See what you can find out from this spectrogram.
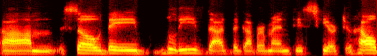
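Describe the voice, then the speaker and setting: This woman speaks with a Romanian accent. Her pitch is very deep and low. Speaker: business owner. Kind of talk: interview. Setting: call. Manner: halting, many fillers.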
